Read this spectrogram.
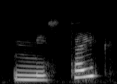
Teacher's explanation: the stress remains on the root word that in this case is take and the prefix it does not take the primary stress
